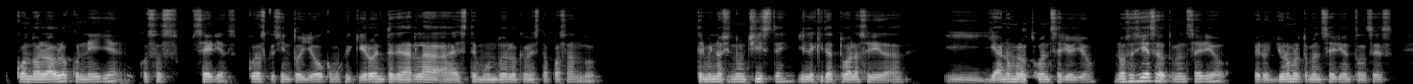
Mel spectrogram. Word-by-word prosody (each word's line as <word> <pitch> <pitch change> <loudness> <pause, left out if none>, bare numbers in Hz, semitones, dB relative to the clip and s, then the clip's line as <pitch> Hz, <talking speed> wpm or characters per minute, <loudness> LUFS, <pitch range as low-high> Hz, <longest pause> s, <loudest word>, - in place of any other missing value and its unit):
cuando 125 -1 +3
lo 120 - +7
hablo 145 +5 +6
con 120 -4 -1
ella 125 +5 -2
cosas 125 0 -4
serias, 125 +2 0
cosas 130 0 0
que 125 - -6
siento 115 -2 -2
yo, 115 +2 +1
como 120 0 -7
que 115 - -5
quiero 120 +2 +3
integrarla 115 -2 +2
a 105 - +1
este 110 +2 -3
mundo 115 +1 -1
de 120 - +2
lo 115 - +1
que 120 - -5
me 115 - -1
está 110 -1 -7
pasando, 110 - -6 0.9
terminó 120 0 +3
haciendo 120 0 0
un 120 - 0
chiste, 130 +1 0
y 120 - -2
le 115 - +2
quita 120 +1 0
toda 120 -1 +2
la 115 - +2
seriedad. 115 0 -2 0.4
Y 110 -1 -7
ya 110 0 +3
no 125 - +2
me 125 - +4
lo 115 - +4
tomo 120 - -2
en 120 - -1
serio 115 -1 0
yo. 115 +2 -5
No 130 - +2
sé 145 - +1
si 155 - 0
ella 160 - +8
se 160 - +3
lo - - +5
toma 125 - -4
en 125 - -3
serio, 130 - -1 0.2
pero 110 - -1
yo 110 +3 0
no 125 - +3
me 130 - +4
lo - - -2
tomo 120 - -2
en 115 - -1
serio. 120 +1 -1
Entonces, 110 0 -6
120 Hz, 260 wpm, -22 LUFS, 115-125 Hz, 0.9 s, ella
